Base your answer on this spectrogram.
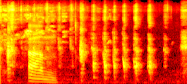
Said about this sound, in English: is that a quack noise? That is a duck. Lovely. That is a duck. We have been duck bombed. Do you have a duck in your house? No, you have a duck toy.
